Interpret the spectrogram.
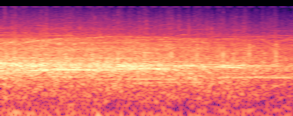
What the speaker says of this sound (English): I have figured out a way to get an applause here.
